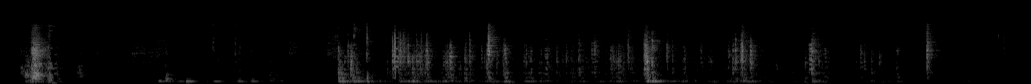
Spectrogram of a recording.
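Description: Trading cards and their packaging being handled and cleared off a table: a run of clicks, taps and rustles, with the sharpest knock about half a second in and a dense stretch from a few seconds in until near the end.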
